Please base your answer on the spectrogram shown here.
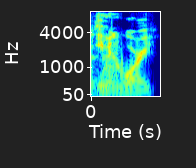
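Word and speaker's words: Emmanwori: Nick Eman Worry.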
